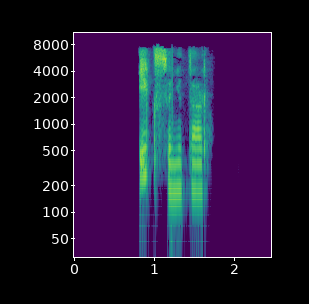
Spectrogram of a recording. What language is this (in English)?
Mari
